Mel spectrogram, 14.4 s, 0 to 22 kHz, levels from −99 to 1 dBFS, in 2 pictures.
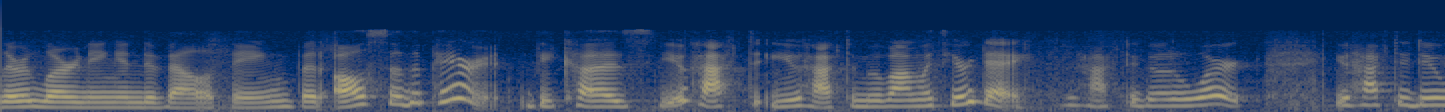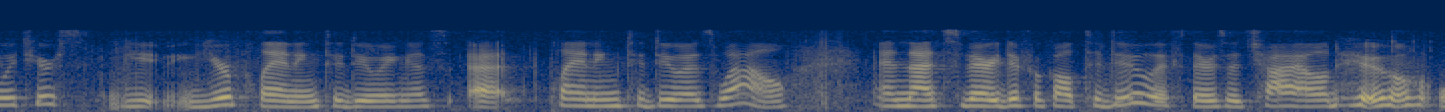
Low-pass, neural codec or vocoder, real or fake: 7.2 kHz; none; real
